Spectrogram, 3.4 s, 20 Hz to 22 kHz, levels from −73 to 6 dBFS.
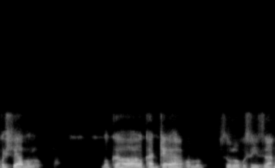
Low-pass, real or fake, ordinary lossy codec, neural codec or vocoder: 7.2 kHz; fake; none; codec, 16 kHz, 1 kbps, FreqCodec, smaller model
